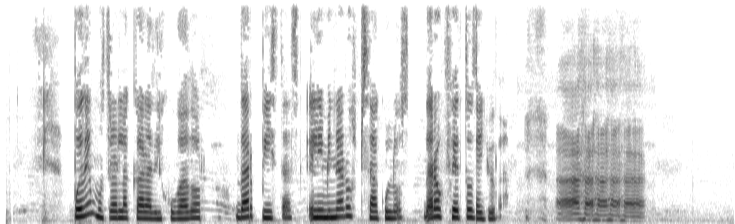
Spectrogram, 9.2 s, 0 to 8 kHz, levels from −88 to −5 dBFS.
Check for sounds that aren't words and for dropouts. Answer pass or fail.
fail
